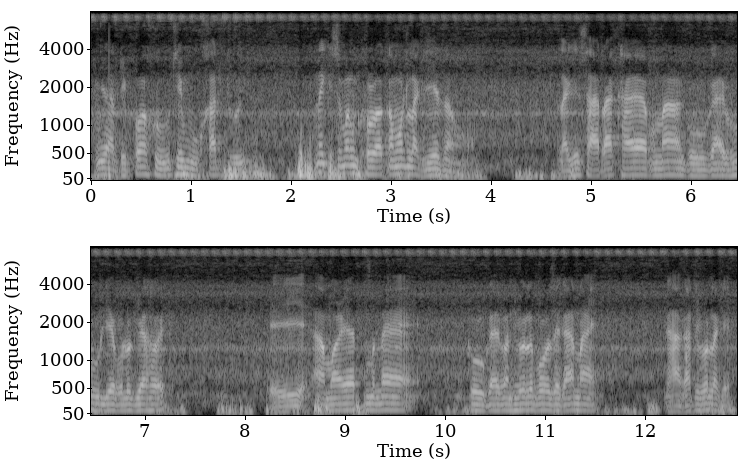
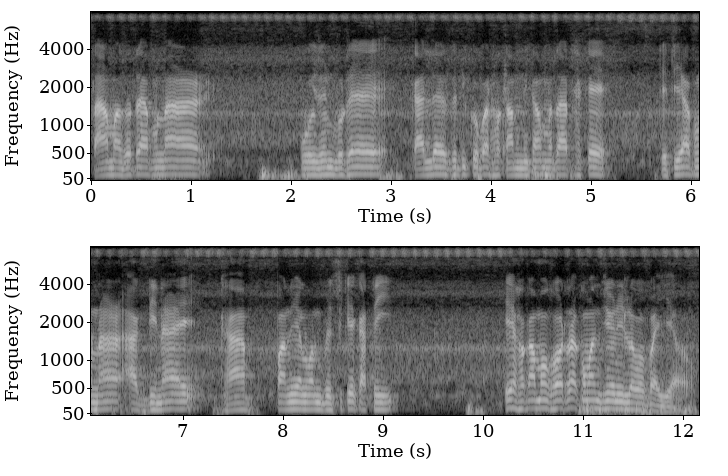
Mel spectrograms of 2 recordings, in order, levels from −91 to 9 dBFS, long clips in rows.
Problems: background sounds at intervals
